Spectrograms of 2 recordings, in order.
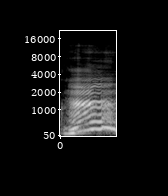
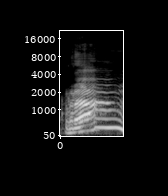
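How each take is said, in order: First: The word begins with an h sound. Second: The word begins with an r sound. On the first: This is the Lanna pronunciation. "ถ้าเป็นภาษาละนามันออกห้าง" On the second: This is the Central Thai pronunciation. "เป็นไทยออกร้าง"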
